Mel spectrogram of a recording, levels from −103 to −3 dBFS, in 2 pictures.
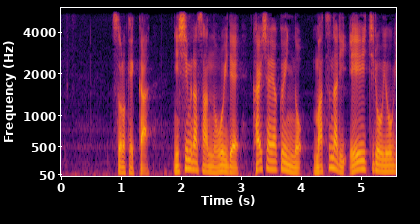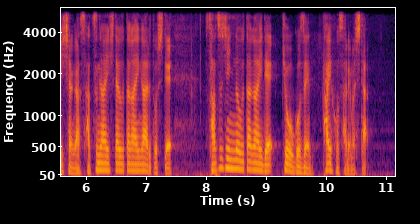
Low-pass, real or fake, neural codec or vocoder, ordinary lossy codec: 5.4 kHz; real; none; none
